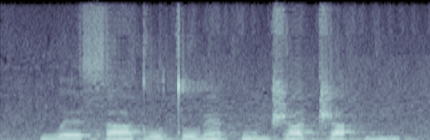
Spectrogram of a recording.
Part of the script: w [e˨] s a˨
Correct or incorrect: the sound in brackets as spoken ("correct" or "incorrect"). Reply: incorrect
